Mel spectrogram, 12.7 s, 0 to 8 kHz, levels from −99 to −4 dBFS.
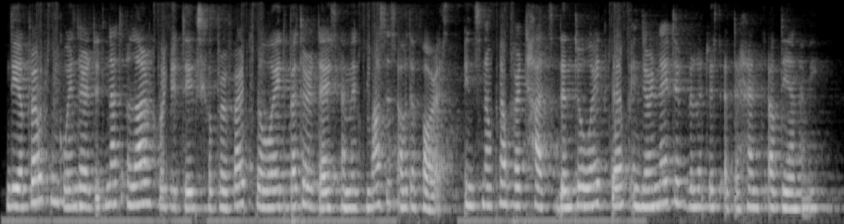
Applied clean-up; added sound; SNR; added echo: neural separator model SepFormer DNS4.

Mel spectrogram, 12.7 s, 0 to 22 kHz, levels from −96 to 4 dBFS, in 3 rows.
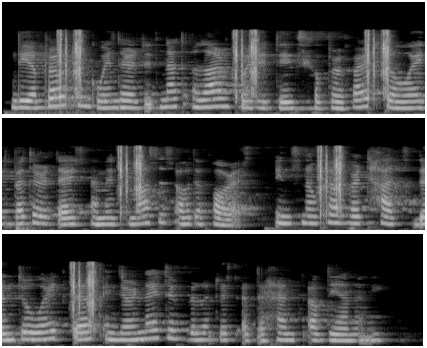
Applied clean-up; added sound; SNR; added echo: classical method WPE with log-MMSE.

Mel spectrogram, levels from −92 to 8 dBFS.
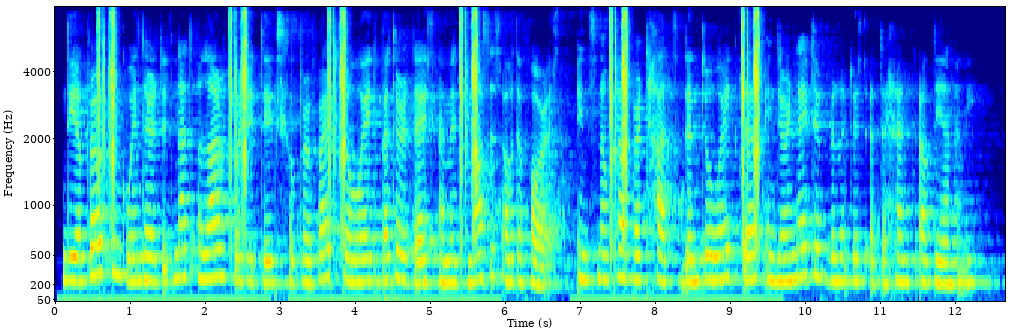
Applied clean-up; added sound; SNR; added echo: none; Camera; 2 dB; reverberation time 1.7 s.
